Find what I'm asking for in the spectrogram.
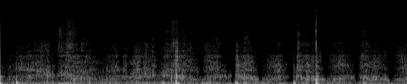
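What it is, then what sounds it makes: Plastic flying disc. Fingertips slowly tap and scratch the top surface and edge of a pink plastic frisbee, about 20 cm across with a thin hollow shell, held above the mic. Soft, low, hollow thumps rise out of a continuous dry scratching texture.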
